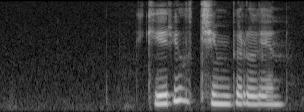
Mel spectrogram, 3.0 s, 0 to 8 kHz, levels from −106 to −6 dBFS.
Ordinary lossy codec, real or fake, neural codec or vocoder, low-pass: none; real; none; none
